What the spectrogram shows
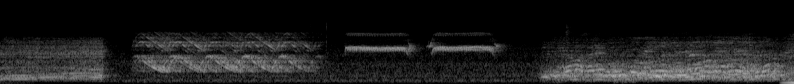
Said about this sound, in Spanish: qué cantidad acústica nos está aportando el tráfico, el murmullo de la gente, las actividades comerciales, los silbatos. Esto para poder saber qué medidas se van a tomar para poder reducir la cantidad acústica que existe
